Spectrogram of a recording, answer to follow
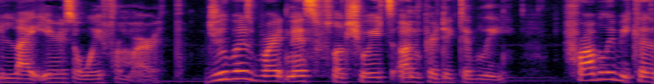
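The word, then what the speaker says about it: Dschubba: And last but not the least, Juba. Yes, I know it's not spelled that way, but that's how it's pronounced.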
